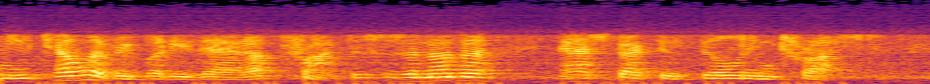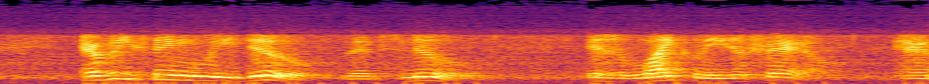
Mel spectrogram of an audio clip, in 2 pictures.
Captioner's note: broken audio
